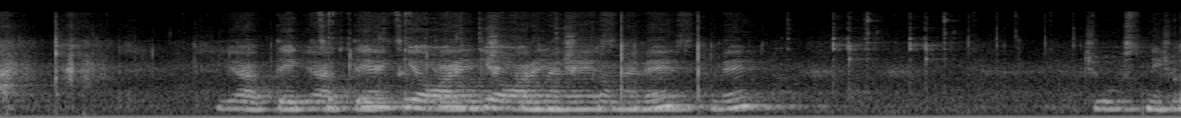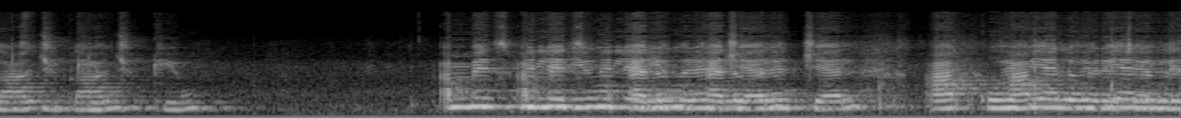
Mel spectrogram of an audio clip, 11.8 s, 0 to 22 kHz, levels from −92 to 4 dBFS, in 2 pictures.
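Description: From start to end the audio carries a doubled audio track: a second, full-band copy trails the original by roughly 400 ms at about the same level, with no decay or room colour. The likely cause is a slower second capture path or misaligned edit.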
